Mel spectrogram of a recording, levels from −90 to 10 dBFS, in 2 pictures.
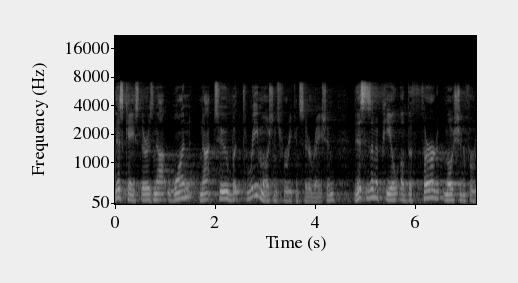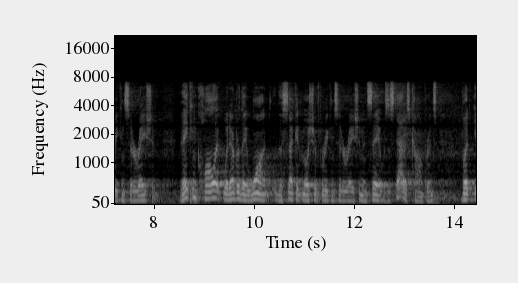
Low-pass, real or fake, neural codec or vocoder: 7.2 kHz; real; none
